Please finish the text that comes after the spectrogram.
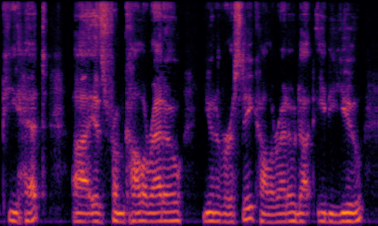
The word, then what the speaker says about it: PhET: There is a site that I think it's pronounced FET. It could be PHET.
